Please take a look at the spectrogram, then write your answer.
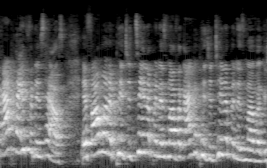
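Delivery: fast, cocky retort; defiant rapid retort. Retold or imitated. Ed defying Esperanza, rattling off fast. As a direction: rattle it off like you own the place. Ed defiant about paying for house.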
